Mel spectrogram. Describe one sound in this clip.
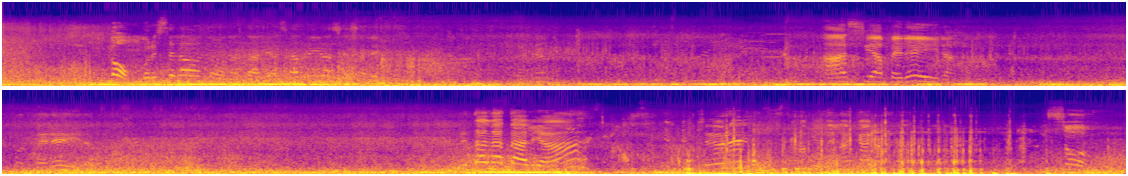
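A man talks with animation close by, his voice partly buried by the wind.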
